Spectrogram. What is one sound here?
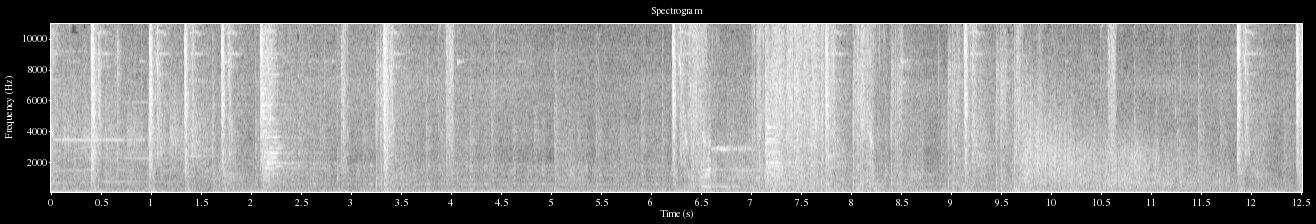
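Silenced gunshots fire one after another.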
